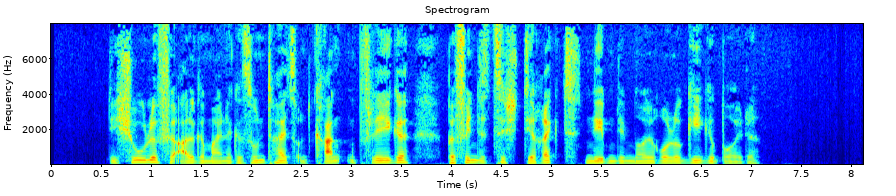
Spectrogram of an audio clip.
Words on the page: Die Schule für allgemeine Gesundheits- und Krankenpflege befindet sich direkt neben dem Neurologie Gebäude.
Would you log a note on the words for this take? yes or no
no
